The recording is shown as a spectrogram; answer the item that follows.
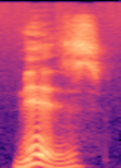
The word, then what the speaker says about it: Ms: Now you may be wondering if they wanted it to be pronounced Miz, why didn't they just spell it MZ?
